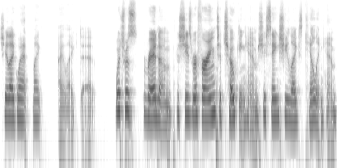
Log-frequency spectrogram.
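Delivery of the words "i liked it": low, breathy, dropped-voice whisper. Retelling what she said to investigators: imitating a lowered voice. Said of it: "she dropped her voice and said".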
